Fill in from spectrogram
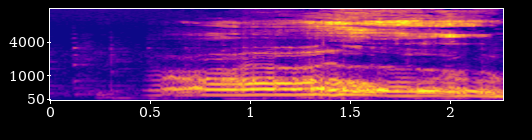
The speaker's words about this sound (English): This is horrific. Sort of roaring through the snow. This bear is 15 feet. If it were to stand on its rear legs, it would be 15 feet tall. Squat, it's a little bit shorter than that, but it's freaking huge, man. Huge.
